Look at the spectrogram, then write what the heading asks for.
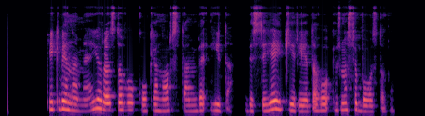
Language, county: Lithuanian, Marijampolė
